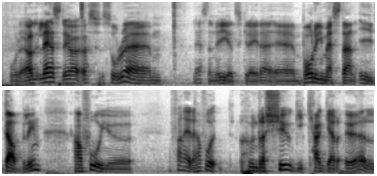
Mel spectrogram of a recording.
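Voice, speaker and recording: A man's medium-pitched, bright, sharp voice at a very slow pace, with ordinary pitch variation and big swings in loudness. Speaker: podcast co-host. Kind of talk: casual chat.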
